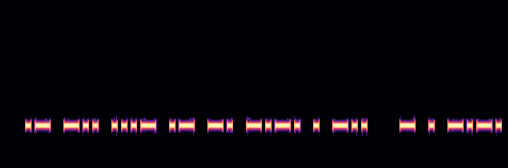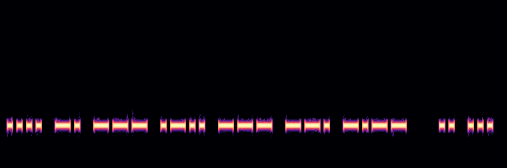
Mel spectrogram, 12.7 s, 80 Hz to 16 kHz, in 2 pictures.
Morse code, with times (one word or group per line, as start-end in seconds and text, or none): 0.3-4.6 ADVANCED
5.0-11.4 TECHNOLOGY
11.8-12.5 IS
